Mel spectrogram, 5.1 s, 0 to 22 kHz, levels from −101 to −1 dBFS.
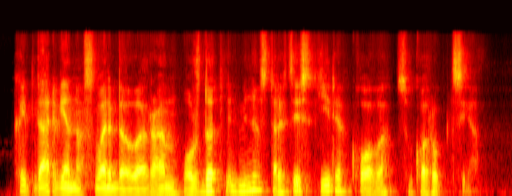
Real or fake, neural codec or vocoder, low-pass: fake; codec, 16 kHz in and 24 kHz out, 0.6 kbps, FocalCodec, streaming, 4096 codes; 10.8 kHz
